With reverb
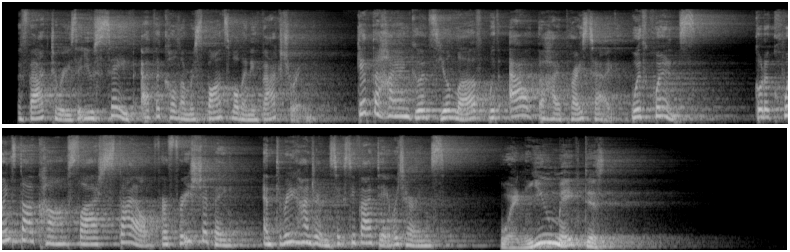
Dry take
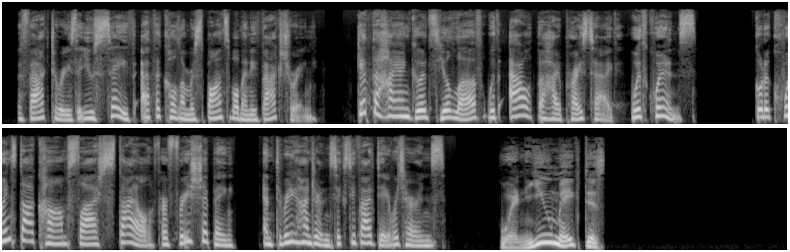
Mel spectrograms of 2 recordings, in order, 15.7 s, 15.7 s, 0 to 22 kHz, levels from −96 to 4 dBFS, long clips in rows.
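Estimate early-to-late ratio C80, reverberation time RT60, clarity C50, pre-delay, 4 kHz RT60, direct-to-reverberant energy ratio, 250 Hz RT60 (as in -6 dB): 10.0 dB, 1.6 s, 9.0 dB, 7 ms, 1.5 s, 7.0 dB, 1.5 s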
